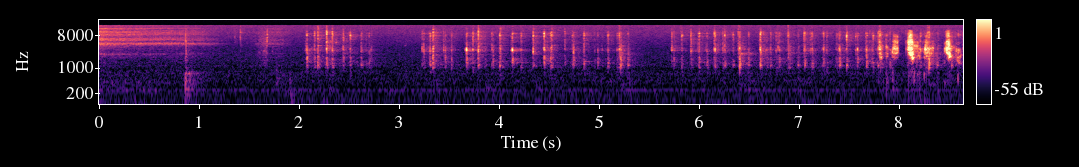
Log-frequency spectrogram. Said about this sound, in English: typing a secret message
